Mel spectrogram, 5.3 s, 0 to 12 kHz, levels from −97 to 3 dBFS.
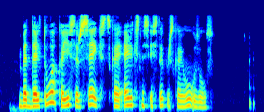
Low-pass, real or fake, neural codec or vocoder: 7.2 kHz; real; none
